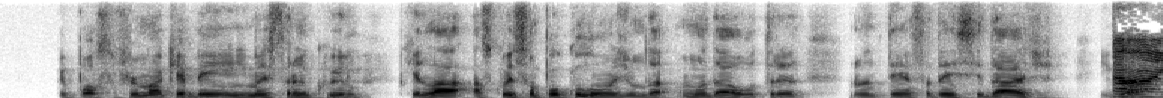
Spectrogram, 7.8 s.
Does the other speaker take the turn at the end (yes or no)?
yes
